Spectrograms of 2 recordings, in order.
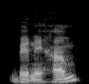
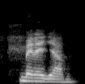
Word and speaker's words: Benejam: Uno es Beneham, corrígeme cómo se pronuncia. Benejam.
